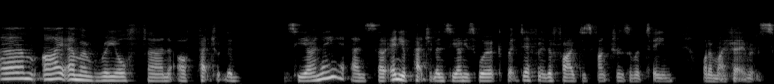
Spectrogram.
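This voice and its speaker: A woman with a fairly low voice speaks at a very fast pace. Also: lively intonation. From England, Rutland. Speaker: business coach and author. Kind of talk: interview. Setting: podcast. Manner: energetic.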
